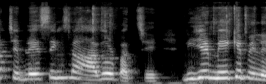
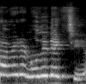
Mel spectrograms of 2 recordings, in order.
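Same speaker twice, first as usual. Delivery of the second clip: put-on 1 girl's voice; 7 semitones higher than usual. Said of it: "এটা করতে গিয়ে বলে".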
